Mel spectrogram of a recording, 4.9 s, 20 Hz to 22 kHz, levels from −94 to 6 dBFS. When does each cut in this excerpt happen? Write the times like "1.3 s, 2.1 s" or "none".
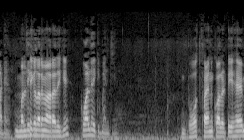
none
